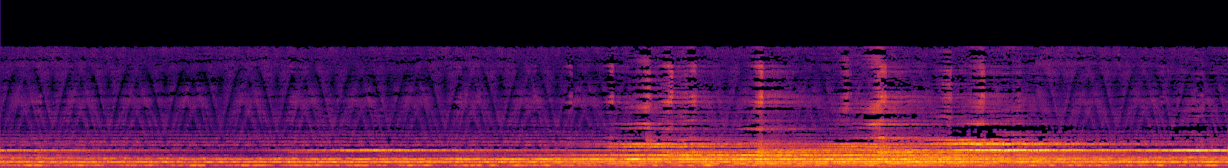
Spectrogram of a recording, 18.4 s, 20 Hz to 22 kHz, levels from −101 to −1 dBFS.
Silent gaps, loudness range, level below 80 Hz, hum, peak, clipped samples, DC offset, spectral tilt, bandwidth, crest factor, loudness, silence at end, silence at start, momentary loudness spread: none; 14 LU; -52 dBFS; none; -2 dBFS; under 0.1%; under 0.1%; 0 dB/octave; 16 kHz; 18 dB; -18 LUFS; 0 s; 0 s; 16 LU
